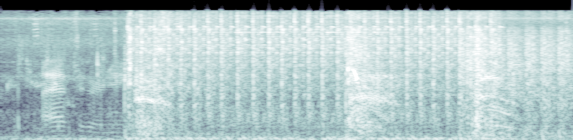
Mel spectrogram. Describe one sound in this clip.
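A gun fires loud, booming shots.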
